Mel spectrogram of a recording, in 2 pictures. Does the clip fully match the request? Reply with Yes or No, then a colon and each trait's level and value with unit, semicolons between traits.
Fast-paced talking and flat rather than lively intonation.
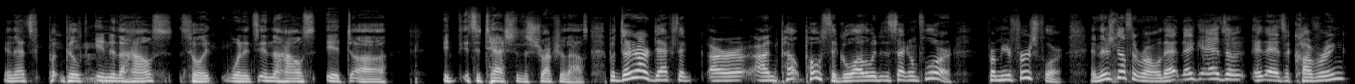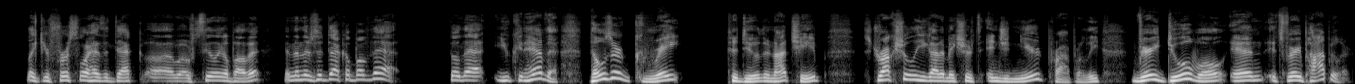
No: fast, 240 wpm; average, 5.1 semitones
